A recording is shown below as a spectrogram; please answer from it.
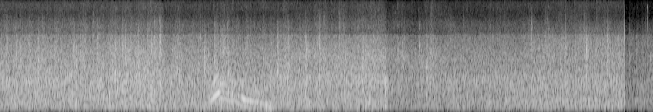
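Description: Hail and rain pelting down, a dense steady patter of many small impacts. A voice calls out briefly about three seconds in.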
